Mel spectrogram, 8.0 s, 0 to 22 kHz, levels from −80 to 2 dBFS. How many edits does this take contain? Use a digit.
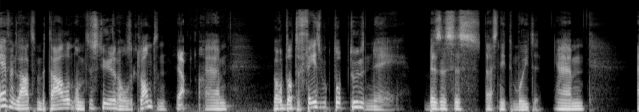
4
